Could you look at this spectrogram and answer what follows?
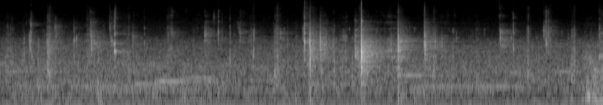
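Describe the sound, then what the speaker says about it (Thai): Crispy pork and papaya salad (som tam) is chewed close to the microphone, with repeated crunchy bites and wet mastication sounds in an irregular rhythm and sharp crackling peaks. "มาค่ะทุกคนมากินส้มตำด้วยกันจ้า ไอ้กินหมูกรอบอยากกินส้มตำ"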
